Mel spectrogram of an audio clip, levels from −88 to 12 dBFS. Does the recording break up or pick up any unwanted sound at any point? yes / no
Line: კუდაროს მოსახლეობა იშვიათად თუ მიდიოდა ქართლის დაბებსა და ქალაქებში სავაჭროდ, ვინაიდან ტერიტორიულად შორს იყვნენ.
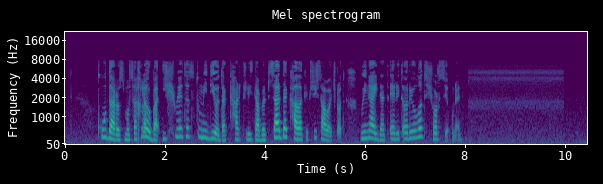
no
